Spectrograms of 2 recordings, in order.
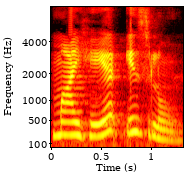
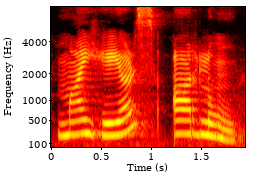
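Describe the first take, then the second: First: Slow, careful read of the corrected sentence; slow teacher dictation. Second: Slow, careful read of the wrong sentence; slow teacher dictation. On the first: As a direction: lay out each word clearly for the class. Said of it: "right होगा". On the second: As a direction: spell it out word by word for the class. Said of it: "wrong है sentence". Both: Shown as a demonstration.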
